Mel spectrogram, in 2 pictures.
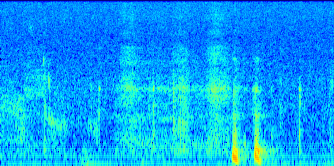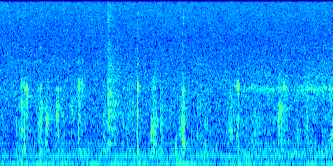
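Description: A person chewing grilled homemade bacon, with small scattered crunching clicks throughout. About two and a half seconds in come two short, louder hummed sounds, falling in pitch, made with a full mouth.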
